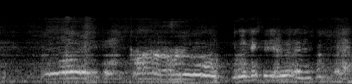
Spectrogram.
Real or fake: fake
